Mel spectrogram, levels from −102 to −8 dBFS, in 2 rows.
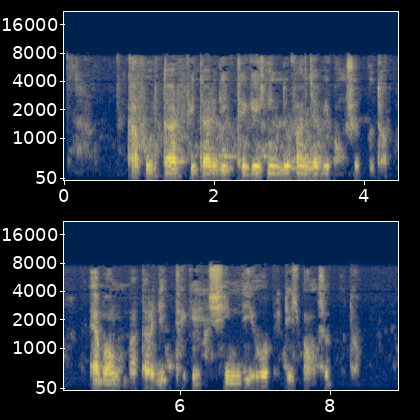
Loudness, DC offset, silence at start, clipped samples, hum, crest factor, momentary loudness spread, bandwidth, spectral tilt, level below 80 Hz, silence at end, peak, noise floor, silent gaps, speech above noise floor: -24 LUFS; under 0.1%; 0.05 s; under 0.1%; none; 20 dB; 13 LU; 8.2 kHz; -2.5 dB/octave; -68 dBFS; 0.55 s; -6 dBFS; -68 dBFS; none; 43 dB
